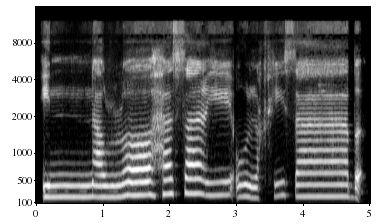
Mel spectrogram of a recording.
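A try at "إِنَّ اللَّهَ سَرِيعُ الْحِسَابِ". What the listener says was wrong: Innallah, tebalkan lamnya. Innallaha sari'ul hisab.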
